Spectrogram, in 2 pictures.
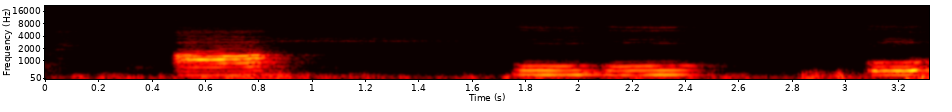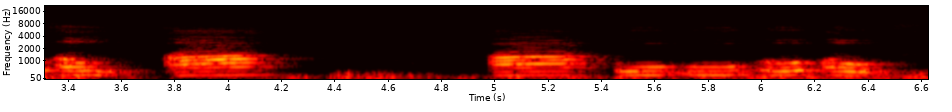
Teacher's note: जीभ आगे से बिल्कुल सक्रिय नहीं है, इसलिए इनको पस्त स्वर कहा जाता है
